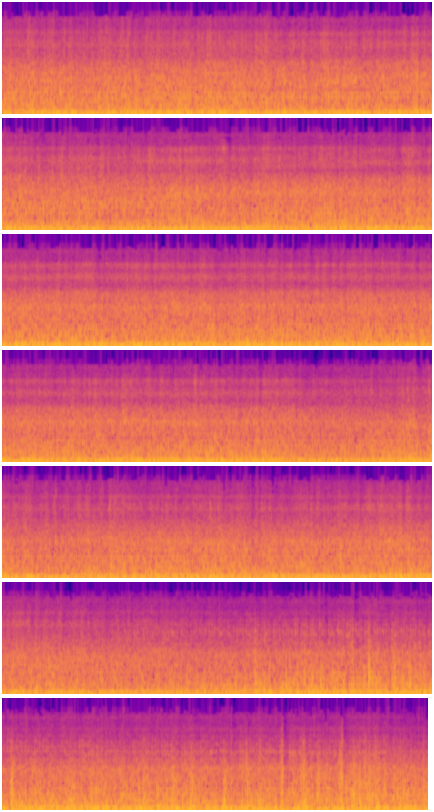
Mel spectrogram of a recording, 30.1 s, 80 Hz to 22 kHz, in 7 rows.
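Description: Steady in-cab drone of a 1977 Jeep Cherokee at highway speed: low engine rumble and road noise with no break.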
